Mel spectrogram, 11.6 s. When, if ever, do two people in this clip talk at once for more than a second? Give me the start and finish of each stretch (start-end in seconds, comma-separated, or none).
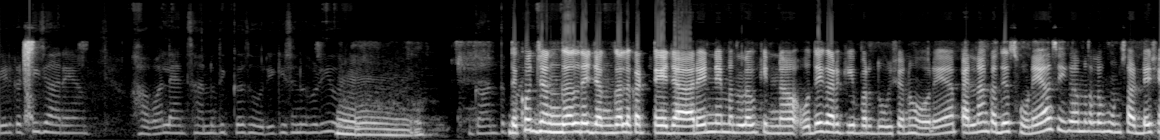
5.1-6.5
